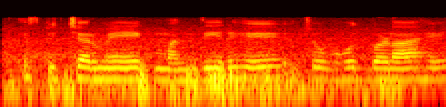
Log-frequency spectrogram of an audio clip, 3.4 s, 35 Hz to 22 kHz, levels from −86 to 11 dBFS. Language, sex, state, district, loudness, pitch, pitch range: Hindi, female, Madhya Pradesh, Dhar, -16 LUFS, 180 Hz, 170-185 Hz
